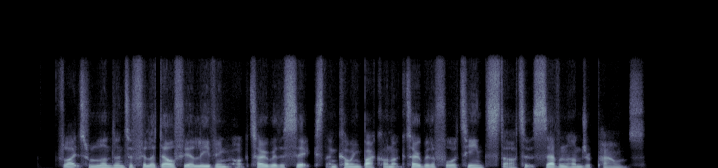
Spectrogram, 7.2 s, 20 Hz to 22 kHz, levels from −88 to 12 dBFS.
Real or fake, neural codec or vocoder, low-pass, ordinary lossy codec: fake; autoencoder, 48 kHz, 32 numbers a frame, DAC-VAE, trained on Japanese speech; 14.4 kHz; none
